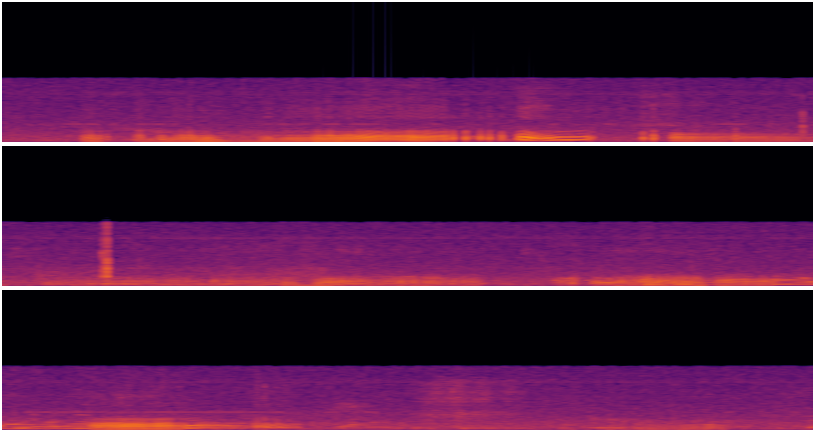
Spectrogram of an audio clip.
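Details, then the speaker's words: Small Chihuahua dogs asleep, recorded at night, making soft rattling, snuffling snores with low rumbling; they snore often and sometimes loudly, like a grown man. "Usually they're louder, but they snore a lot."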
